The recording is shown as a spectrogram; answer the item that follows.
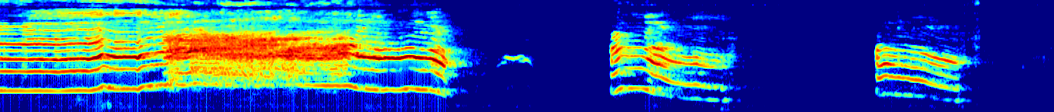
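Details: A domestic cat gives a long, drawn-out, loud meow, then two shorter falling meows with pauses between, over a low steady hum in a quiet room.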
